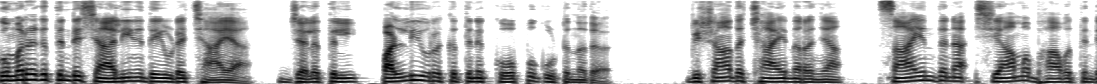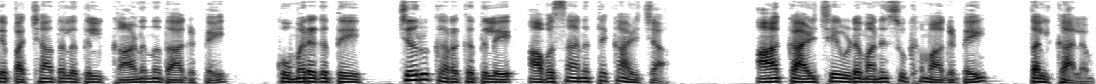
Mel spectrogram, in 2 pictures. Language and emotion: Malayalam, neutral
